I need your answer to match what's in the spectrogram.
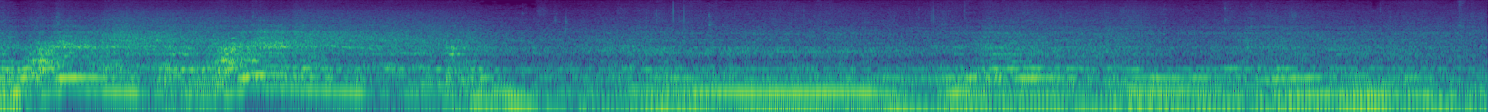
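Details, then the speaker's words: Car revving after repairs (Novatech exhaust fitted, new mass airflow sensors, driver's-side fuel pump, vacuum leaks fixed): clean, strong revs climbing and falling smoothly, with no misses, rattles or knocks. Normal engine running. "room man this novatech exhaust sounds amazing on this thing we got all the parts on everything's fixed it's running great"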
